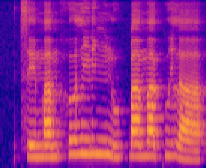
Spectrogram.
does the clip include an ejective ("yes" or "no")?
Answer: no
